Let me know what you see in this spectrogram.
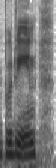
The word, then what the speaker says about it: Boudin: Like we just saw in San Francisco, Boudin, or however you pronounce his last name, I think you pronounce it Boudin, the DA there, was just recalled.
